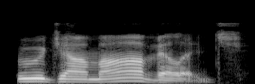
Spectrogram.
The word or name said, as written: ujamaa village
